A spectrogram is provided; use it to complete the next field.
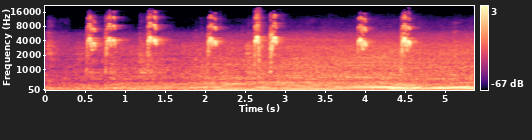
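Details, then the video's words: Two-month-old lovebird calling in response to hearing a cough: short sharp high chirps, singly and in pairs, spaced irregularly over a few seconds against a low background rumble. "Love bird umur 2 bulan . Denger batuk langsung bunyi"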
